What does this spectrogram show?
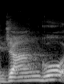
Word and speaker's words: Django: si chiama e dice django e allora nero chiede sai come si scrive dj anni o la di e muta e franco nero risponde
